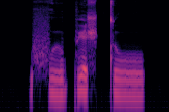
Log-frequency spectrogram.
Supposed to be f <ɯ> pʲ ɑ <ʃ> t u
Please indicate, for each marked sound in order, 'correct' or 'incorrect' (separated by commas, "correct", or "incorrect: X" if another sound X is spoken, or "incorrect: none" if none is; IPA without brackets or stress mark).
correct, correct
